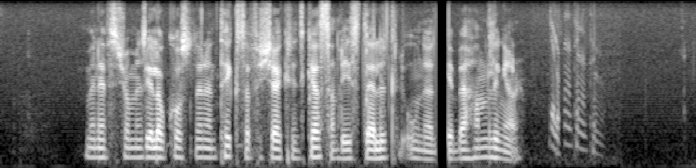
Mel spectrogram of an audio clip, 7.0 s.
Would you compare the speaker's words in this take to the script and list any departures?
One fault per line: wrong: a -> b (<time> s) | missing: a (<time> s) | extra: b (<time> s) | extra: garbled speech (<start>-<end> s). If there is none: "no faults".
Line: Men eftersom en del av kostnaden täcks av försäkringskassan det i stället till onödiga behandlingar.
no faults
